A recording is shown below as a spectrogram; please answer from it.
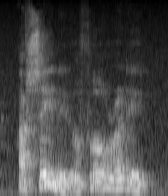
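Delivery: ordinary delivery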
